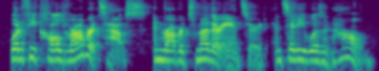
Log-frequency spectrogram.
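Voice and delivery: usual speaking voice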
